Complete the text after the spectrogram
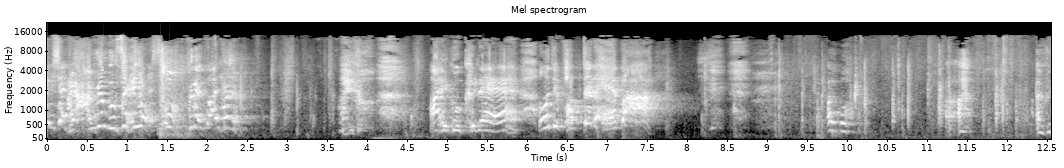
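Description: An older woman shouts loudly and excitedly nearby.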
